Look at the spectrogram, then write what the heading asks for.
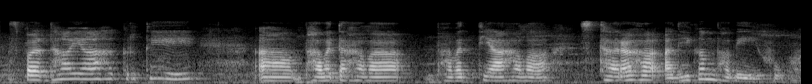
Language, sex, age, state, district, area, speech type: Sanskrit, female, 30-45, Karnataka, Bangalore Urban, urban, spontaneous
